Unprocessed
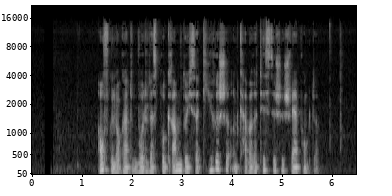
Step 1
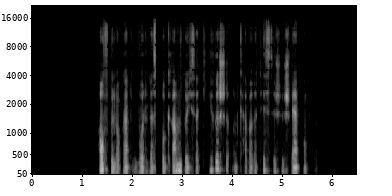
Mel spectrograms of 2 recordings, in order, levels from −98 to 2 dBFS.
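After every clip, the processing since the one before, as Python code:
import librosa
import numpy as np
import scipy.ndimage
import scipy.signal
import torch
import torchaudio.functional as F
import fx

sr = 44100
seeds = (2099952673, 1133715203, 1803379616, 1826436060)

y = fx.upward_expand(x, sr, threshold_db=-50.0, expansion=2.5)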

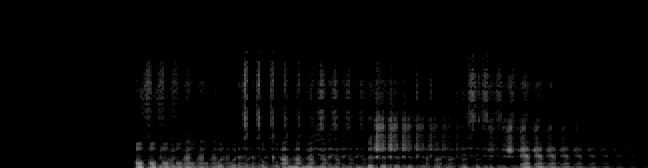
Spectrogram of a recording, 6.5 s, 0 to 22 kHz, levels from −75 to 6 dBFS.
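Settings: y = fx.echo_feedback(x, sr, ms=133, feedback_pct=60, wet_db=-4)
y = y * librosa.db_to_amplitude(-2.0)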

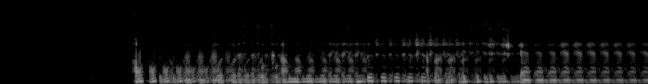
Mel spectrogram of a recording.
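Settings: y = fx.env_lowpass_down(x, sr, base_hz=770.0, full_db=-36.0)
y = fx.clip_asym(y, sr, top_db=-28.0, bottom_db=-20.0)
y = fx.band_squash(y, sr, depth_pct=100)
y = y * librosa.db_to_amplitude(2.0)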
